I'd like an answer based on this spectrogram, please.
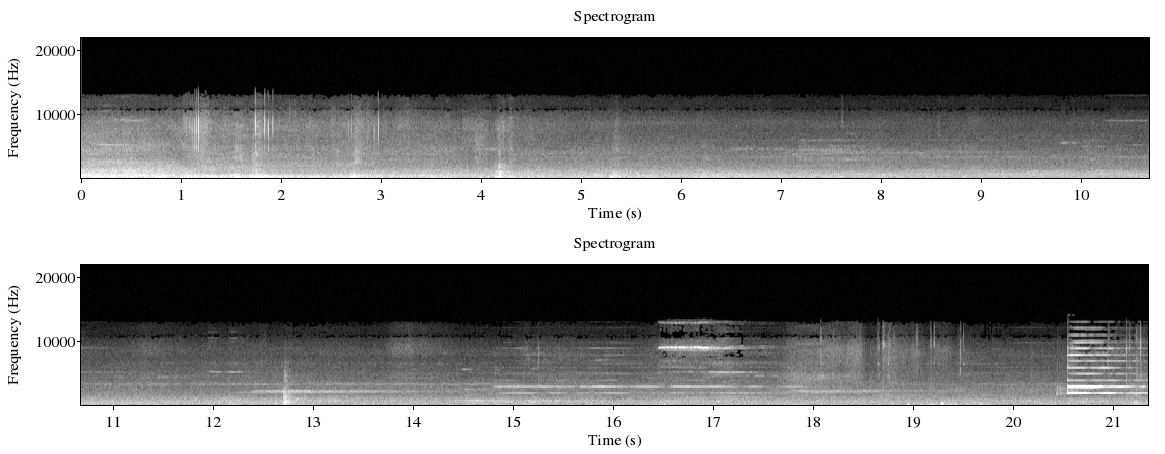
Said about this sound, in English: Okay, so we've come to the end of the canopy where the lights just stop. And I think what we'll do is we'll hop on this train and then have a quick look at the phone and work out whether it was actually the train that I wanted to be on.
